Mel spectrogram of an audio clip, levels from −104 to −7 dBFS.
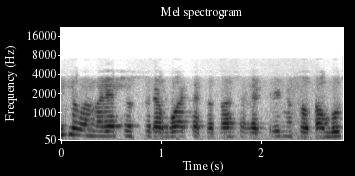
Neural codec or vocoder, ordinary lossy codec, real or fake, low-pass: none; Opus, 64 kbps; real; 7.2 kHz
